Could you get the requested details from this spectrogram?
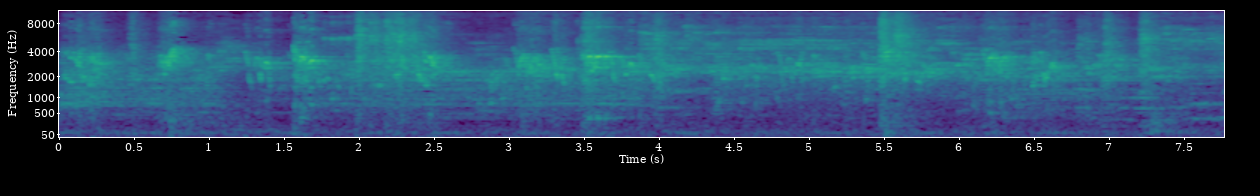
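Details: Budgerigar warbling nearly continuously, a rambling mix of chirps, squeaky notes and scratchy twitters rising and falling without clear breaks.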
